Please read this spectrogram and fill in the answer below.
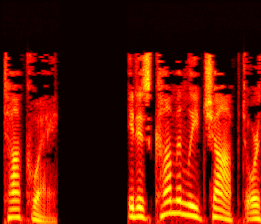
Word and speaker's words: cakwe: In Indonesia, the fried dough is known as kakwe, pronounced takwe.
